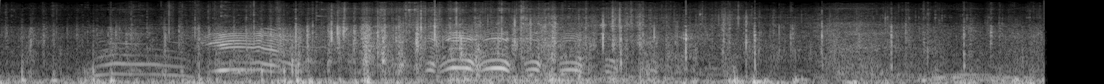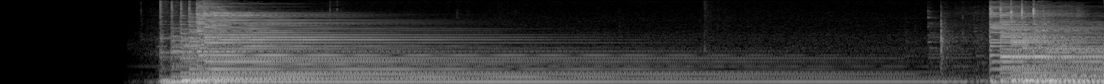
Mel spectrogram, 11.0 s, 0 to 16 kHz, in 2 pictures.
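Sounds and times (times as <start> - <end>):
horse hoofbeats on dirt: 0.0 - 5.2.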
